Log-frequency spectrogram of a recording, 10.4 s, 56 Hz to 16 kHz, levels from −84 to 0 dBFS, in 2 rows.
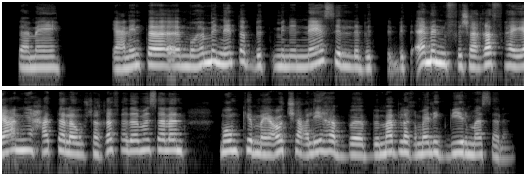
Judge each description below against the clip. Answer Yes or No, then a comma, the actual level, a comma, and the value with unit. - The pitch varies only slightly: No, average, 3.7 semitones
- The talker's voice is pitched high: Yes, high, 230 Hz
